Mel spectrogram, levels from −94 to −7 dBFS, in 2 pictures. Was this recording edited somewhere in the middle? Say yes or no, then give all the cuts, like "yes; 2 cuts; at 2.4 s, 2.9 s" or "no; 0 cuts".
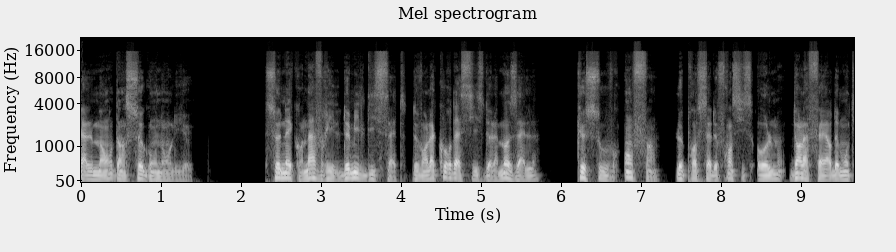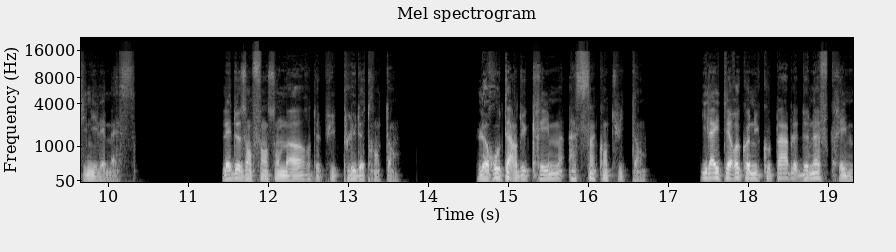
no; 0 cuts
